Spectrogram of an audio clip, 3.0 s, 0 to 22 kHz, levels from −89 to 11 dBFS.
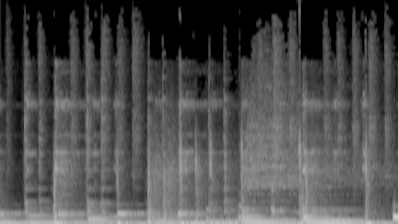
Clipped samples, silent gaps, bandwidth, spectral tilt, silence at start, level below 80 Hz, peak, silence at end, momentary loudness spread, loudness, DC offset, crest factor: under 0.1%; none; 19.5 kHz; -5.5 dB/octave; 0 s; -20 dBFS; -4 dBFS; 0 s; 4 LU; -18 LUFS; under 0.1%; 14 dB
